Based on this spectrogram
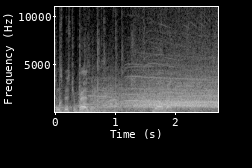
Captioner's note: cheering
